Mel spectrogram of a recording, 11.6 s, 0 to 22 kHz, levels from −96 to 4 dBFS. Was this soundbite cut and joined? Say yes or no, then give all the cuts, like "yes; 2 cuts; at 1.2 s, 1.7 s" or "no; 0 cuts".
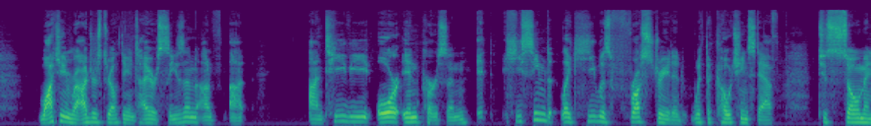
yes; 1 cut; at 6.3 s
